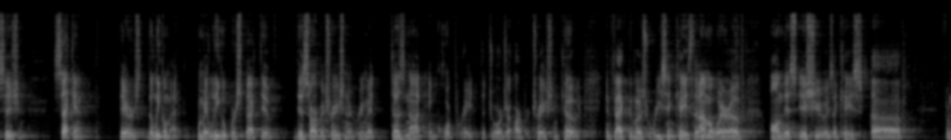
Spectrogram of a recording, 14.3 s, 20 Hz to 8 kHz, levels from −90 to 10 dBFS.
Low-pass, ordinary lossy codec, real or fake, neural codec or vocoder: 7.2 kHz; MP3, 64 kbps; fake; vocoder, 24 kHz, 100 mel bands, Vocos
